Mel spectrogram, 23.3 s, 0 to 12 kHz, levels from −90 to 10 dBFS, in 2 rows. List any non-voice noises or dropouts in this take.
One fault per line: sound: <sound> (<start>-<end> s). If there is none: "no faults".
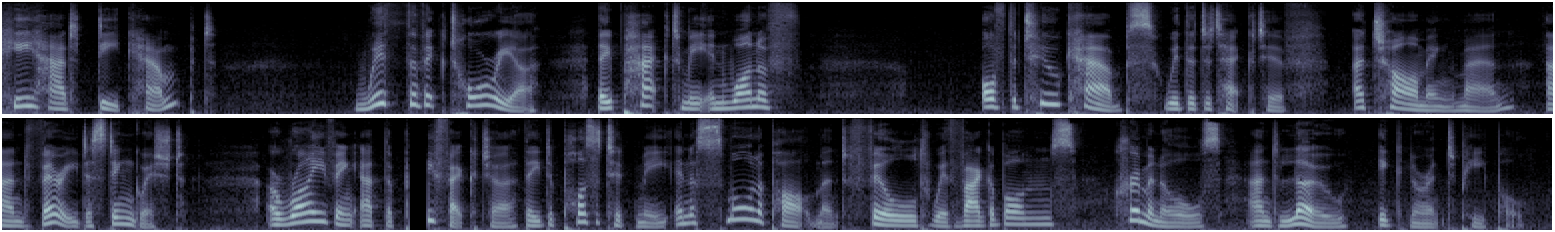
sound: dropout (14.7-14.8 s)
